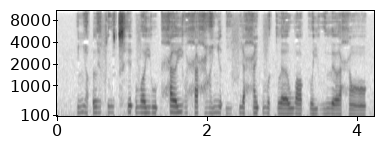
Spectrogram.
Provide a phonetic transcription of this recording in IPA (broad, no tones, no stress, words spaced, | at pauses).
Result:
ʎɑ̤ʔlɛ̤fɾṳ t͡sʰɪʔvʌjuʔ ħɜ jɔ̤ħəħɑ̤ ʎəʔi̤fiħĩʔ vəklɜ wɒ kʊjṳ lʲɒɐ̯ħɔ̃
